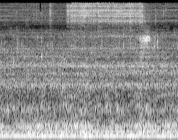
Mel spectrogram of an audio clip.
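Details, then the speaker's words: Dishwasher that would not start, with the start light flashing: after the drain pump stops, a soft, steady hiss of water filling with a faint low hum and no drips or gurgles. Normal fill, no leak underneath. "it stops and I can hear the unit filling up there is no leak under here"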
